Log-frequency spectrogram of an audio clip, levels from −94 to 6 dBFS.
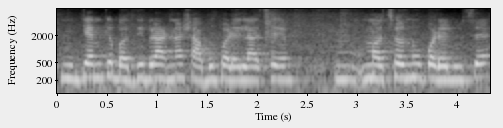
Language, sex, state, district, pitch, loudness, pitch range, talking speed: Gujarati, female, Gujarat, Gandhinagar, 220 Hz, -16 LUFS, 210-230 Hz, 140 wpm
